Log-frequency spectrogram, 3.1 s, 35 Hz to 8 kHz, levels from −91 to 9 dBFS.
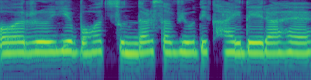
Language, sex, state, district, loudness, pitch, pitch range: Hindi, female, Chhattisgarh, Korba, -13 LUFS, 225 Hz, 220-235 Hz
